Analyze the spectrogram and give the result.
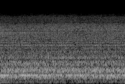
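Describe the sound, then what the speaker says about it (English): An Aer Lingus A380 taking off at Manchester Airport gives a steady, loud broadband jet roar that holds constant without breaks. "Now we've got the Aer Lingus A380 going up."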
